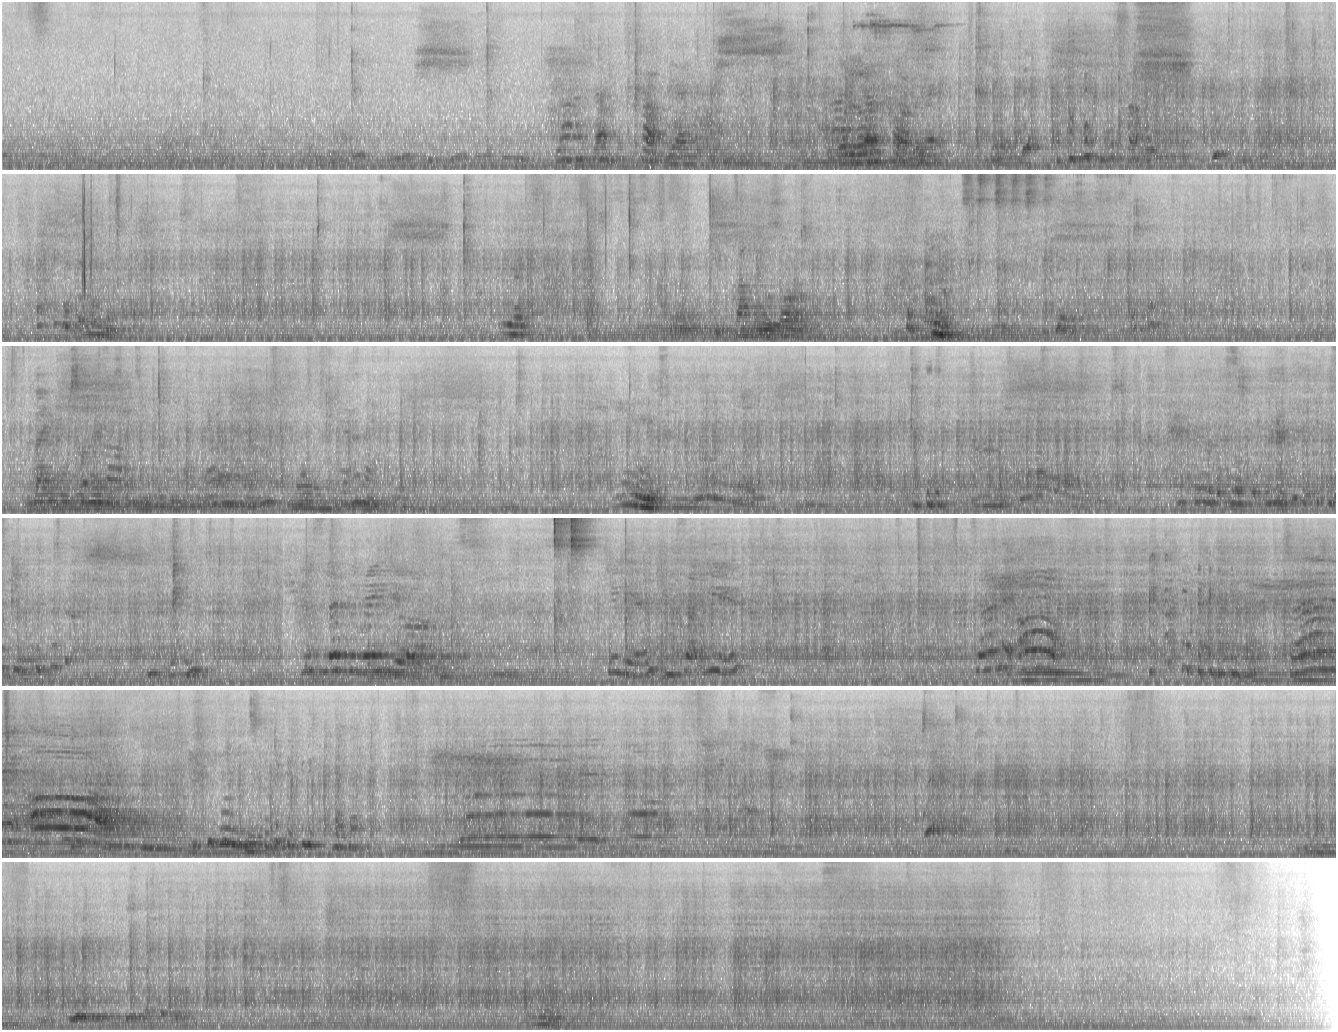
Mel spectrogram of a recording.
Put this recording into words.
Recorded – lap-top on the floor – during my visit to one of the regular drop-in sessions of ‘Ambient Jam’ in the Albany in Deptford. A group of artists has maintained and developed over a number of years this open space of encounters for more and less handicapped people. On the day of my visit, the artist leading musically through the ‘ambient jamming’ is Charles Hayward. No-Go-Zones radio project meets Entelechy Arts. more recordings archived at:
